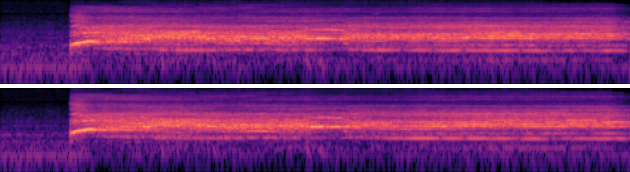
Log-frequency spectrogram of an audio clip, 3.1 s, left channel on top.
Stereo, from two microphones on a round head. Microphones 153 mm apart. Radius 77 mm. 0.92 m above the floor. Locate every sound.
0.3 s a scream: 20° right (ahead or behind), 0.8 m; by 3.1 s 30° left (ahead or behind), 1.6 m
